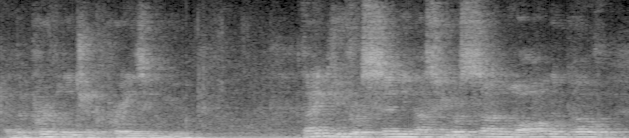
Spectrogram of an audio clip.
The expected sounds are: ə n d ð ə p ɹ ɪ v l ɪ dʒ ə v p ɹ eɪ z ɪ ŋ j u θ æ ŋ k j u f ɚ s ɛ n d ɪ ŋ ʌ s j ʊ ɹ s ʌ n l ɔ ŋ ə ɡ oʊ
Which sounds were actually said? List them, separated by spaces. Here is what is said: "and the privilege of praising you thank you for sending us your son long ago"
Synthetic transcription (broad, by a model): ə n ð ə p ɹ ɪ v l ɪ dʒ ə v p ɹ eɪ z ɪ ŋ j u θ æ ŋ k j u f ɚ s ɛ n d ɪ ŋ ʌ s j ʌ ɹ s ʌ n l ɔ ŋ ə ɡ oʊ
